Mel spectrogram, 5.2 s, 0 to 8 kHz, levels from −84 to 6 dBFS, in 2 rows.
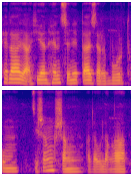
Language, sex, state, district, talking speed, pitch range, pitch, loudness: Mizo, male, Mizoram, Aizawl, 150 wpm, 95-120 Hz, 105 Hz, -19 LUFS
